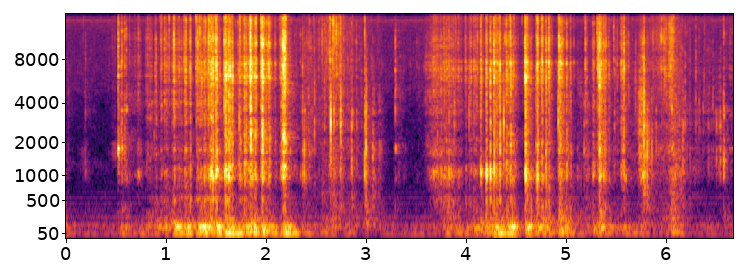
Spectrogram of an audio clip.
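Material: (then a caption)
Soap. A solid rectangular orange soap bar, held in the hand, is shaved and cut with the metal blade of a yellow box cutter, so flakes fall onto a pile of soap shavings. The sound is a dense, bright, crisp scraping and crackling in two long bursts, separated by a brief quiet pause, with sharp little clicks as the blade catches and flakes break away.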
